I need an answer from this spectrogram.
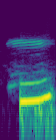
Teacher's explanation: the least amount of distance is when you say e because your tongue is almost stuck to the upper surface of your mouth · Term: high vowel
